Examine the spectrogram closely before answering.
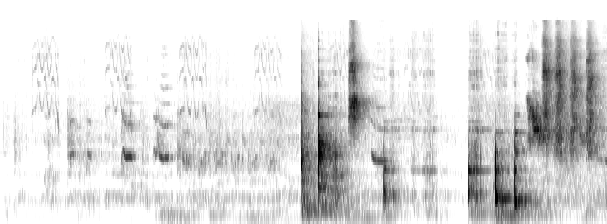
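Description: Faint squeaky peeping of newly hatched budgerigar chicks, repeating about once or twice a second. About three seconds in, loud rustling and a few knocks start as the nest box's cloth cover is handled.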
